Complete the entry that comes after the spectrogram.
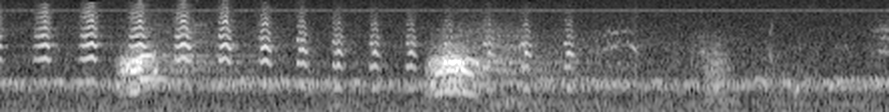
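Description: Birds calling: a rapid run of repeated clipped calls, about five a second, lasting about three seconds, with two louder harsh honking calls about a second and two seconds in.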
